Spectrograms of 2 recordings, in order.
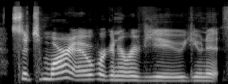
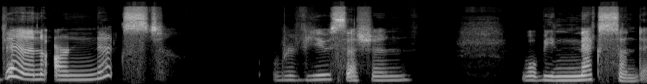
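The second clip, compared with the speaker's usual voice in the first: drawn-out, very slow, measured, deliberate delivery; 2 semitones higher than usual. Announcing the next review session, speaking really slowly. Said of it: "I'm speaking really slowly".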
